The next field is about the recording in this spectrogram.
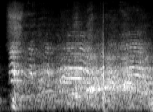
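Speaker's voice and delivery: airy laugh, way up high; breathless high laugh. Real, not acted. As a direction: laugh out in disbelief. Overcome recounting the teaching.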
